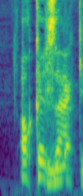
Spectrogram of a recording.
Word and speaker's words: Okazaki: He's a trier, and he's Okazaki.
